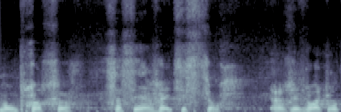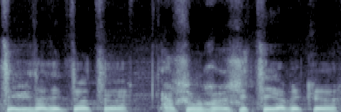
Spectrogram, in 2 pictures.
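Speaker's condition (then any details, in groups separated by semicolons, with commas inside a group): Myopathy; caused tetraplegia, wheelchair user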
